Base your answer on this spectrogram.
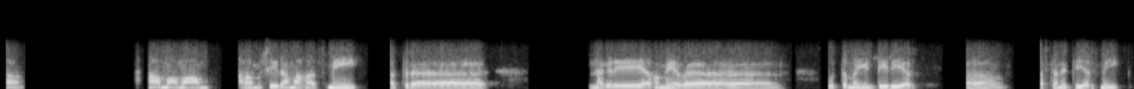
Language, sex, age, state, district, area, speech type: Sanskrit, male, 45-60, Tamil Nadu, Chennai, urban, conversation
